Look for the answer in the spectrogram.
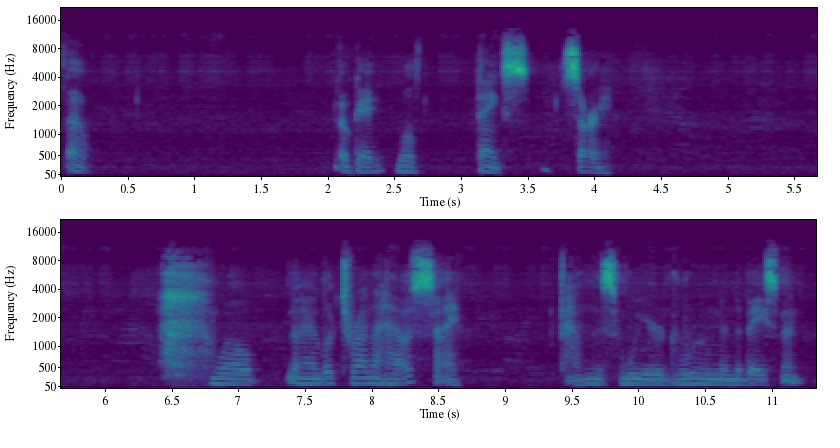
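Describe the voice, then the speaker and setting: A man playing a rattled, apologetic young man in an audio drama, speaking haltingly and stammering in a husky, creaky voice. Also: mid-range voice, level tone, a bit bright, heavily acted. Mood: resigned, uneasy. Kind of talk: naturalistic audio drama acting.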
